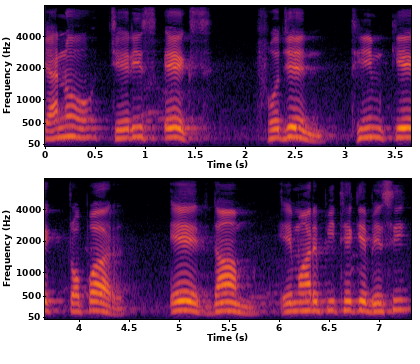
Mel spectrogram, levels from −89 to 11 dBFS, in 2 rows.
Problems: none marked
